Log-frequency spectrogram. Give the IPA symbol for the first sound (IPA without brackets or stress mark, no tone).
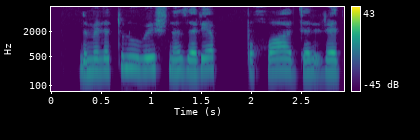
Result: d̪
